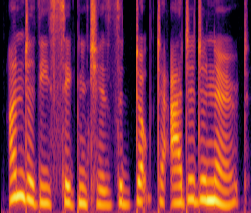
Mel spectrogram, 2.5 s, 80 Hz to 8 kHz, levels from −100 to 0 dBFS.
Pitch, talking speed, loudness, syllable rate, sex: 235 Hz, 190 wpm, -15 LUFS, 6.6 syllables/s, female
